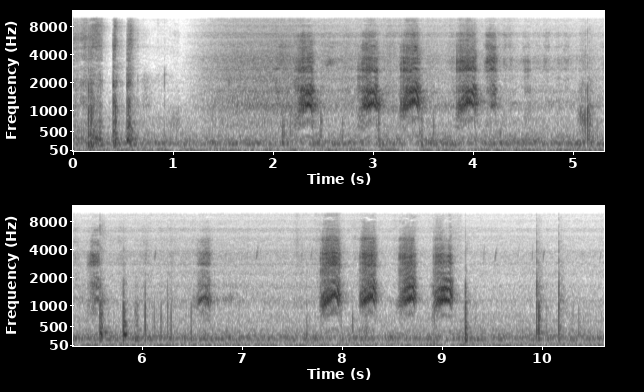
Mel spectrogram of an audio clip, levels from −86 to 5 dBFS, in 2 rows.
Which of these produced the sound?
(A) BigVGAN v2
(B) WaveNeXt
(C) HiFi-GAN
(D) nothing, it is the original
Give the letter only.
A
